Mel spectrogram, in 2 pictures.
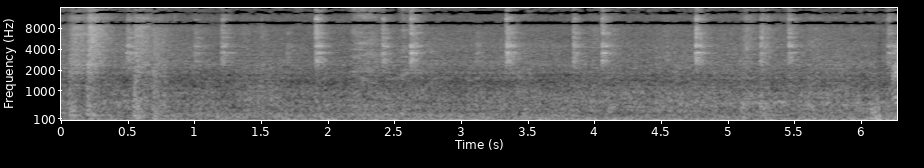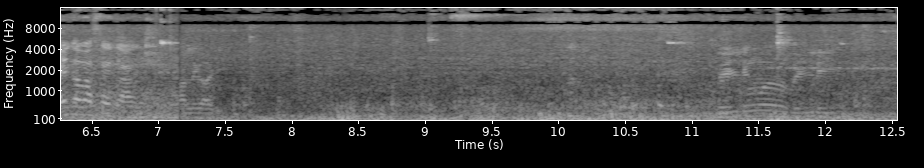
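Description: A train rumbles along steadily with loud wheel clatter.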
